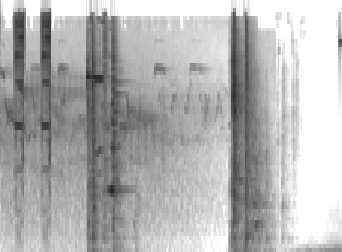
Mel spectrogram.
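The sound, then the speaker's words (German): Two quick clicks as a number code is entered into the lock, then the metal hatch of a time machine grinds and creaks open in two harsh, rasping bursts, trailing off into a low rumble. No one speaks. “Maxi gibt einen Zahlencode in das Schloss ein und die Luke öffnet sich quietschend.”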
